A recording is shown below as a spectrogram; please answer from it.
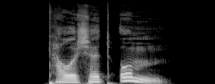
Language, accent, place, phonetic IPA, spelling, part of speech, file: German, Germany, Berlin, [ˌtaʊ̯ʃət ˈʊm], tauschet um, verb, De-tauschet um.ogg
- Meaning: second-person plural subjunctive I of umtauschen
